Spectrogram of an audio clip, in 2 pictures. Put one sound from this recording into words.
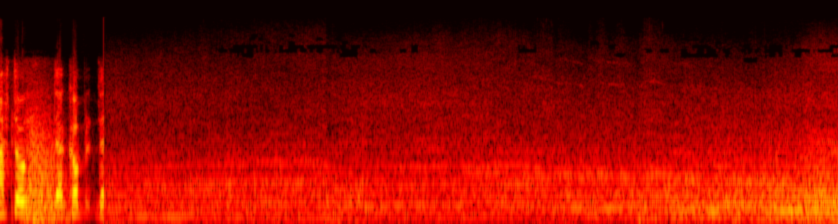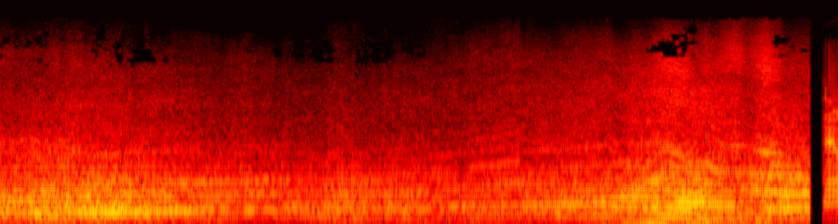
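Racing car engines roar and whine as cars speed along a track.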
